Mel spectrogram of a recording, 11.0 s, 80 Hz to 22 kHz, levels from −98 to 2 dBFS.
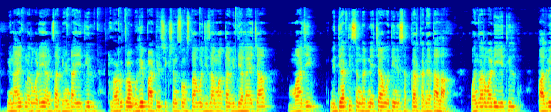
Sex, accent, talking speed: male, native, 125 wpm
